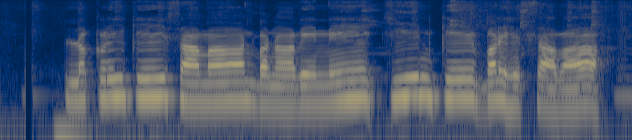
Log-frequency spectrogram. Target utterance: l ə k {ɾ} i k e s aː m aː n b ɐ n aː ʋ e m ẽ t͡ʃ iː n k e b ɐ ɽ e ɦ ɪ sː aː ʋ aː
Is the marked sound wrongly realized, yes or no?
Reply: yes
